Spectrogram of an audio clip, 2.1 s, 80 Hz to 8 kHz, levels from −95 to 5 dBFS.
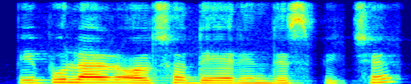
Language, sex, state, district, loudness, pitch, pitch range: English, female, Telangana, Hyderabad, -18 LUFS, 235 Hz, 220-260 Hz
